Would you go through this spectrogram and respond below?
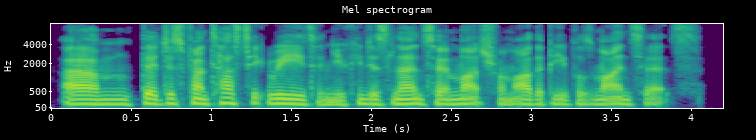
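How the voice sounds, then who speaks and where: Gravelly-voiced man musing in an interview. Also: medium pitch, completely flat delivery, a little fast, no room sound, clean studio sound. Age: 40s. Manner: reflective, rambling with many fillers and restarts. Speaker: guest entrepreneur. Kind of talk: casual interview talk.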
